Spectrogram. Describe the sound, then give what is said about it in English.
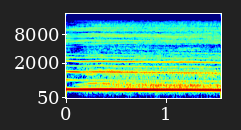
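A crowd of people imitates a wolf howl together, holding one loud, sustained, steady-pitched note for a second and a half with no talking. “He said he felt like a wolf rising to howl at the moon. Come on, give me your best howl.”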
